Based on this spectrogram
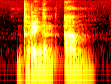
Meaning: inflection of aandringen: 1. plural present indicative 2. plural present subjunctive
- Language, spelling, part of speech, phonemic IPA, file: Dutch, dringen aan, verb, /ˈdrɪŋə(n) ˈan/, Nl-dringen aan.ogg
